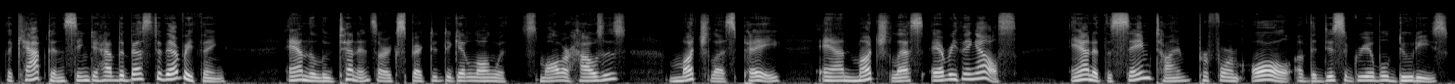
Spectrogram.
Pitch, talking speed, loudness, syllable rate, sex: 180 Hz, 160 wpm, -18 LUFS, 4.9 syllables/s, female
